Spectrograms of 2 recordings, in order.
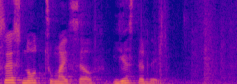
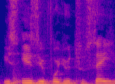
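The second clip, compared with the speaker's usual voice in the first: mock complainer. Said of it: "Enough saying, Oh".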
